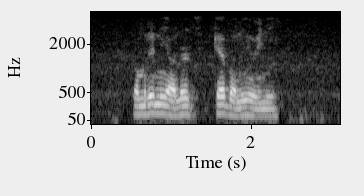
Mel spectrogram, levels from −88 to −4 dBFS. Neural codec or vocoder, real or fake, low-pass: none; real; 3.6 kHz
